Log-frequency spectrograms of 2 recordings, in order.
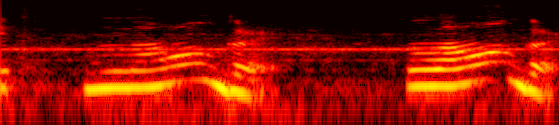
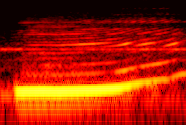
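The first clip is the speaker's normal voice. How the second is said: loud held mm; big mm; 10 dB louder than usual. Shown as a demonstration. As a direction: hum the mm big and strong.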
